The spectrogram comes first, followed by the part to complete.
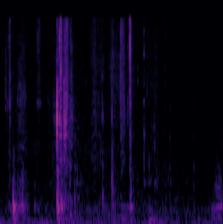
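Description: A fine-tip marker making short strokes on paper, with about half a dozen light clicks and paper rustles in the first second and a half.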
